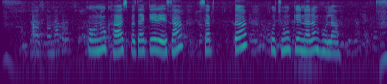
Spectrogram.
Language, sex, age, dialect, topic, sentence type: Bhojpuri, female, 25-30, Southern / Standard, agriculture, statement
